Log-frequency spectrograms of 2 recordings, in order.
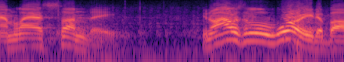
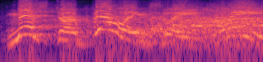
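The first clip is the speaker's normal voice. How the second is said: higher, shocked reproach; scandalized rebuke; 9 semitones higher than usual. Acted. Jack scolding his passenger for flirting, shocked higher reproach. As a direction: stop him, embarrassed and prim.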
